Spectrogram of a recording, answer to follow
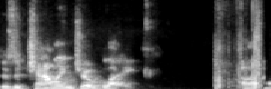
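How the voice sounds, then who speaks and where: This speaker talks at a moderate pace with a Spanish accent. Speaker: podcast host. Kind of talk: casual chat.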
